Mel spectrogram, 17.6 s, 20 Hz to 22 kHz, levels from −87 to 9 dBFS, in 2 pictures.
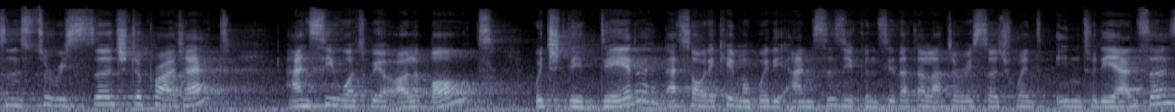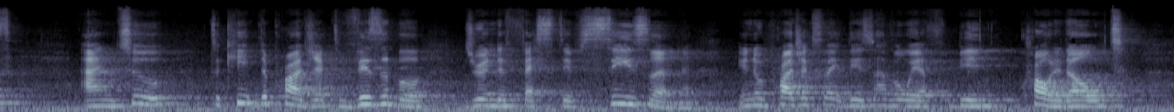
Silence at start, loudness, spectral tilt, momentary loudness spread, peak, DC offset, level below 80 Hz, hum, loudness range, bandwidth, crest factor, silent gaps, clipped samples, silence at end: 0 s; -29 LUFS; -4 dB/octave; 10 LU; -10 dBFS; under 0.1%; -48 dBFS; none; 3 LU; 16.5 kHz; 20 dB; none; under 0.1%; 0 s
